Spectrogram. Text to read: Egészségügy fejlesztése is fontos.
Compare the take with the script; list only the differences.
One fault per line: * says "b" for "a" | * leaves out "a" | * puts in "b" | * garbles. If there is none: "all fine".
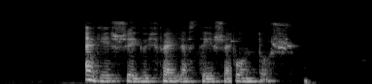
* leaves out "is"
